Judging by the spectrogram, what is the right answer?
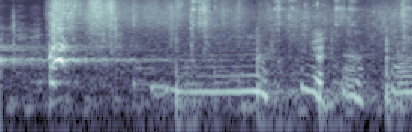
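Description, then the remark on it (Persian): A small messenger dog whimpers with drawn-out, high whines, then lets out a few short yips and barks in quick succession, fairly loud. “یه دفعه روی زمین سگ کوچولو نامه بر ظاهر میشه، بلند میشه به روی پاش وای میسته.”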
